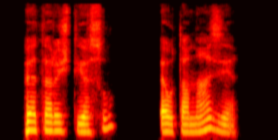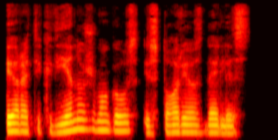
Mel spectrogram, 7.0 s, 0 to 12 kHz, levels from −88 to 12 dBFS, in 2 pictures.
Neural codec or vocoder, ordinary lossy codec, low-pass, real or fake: none; AAC, 32 kbps; 10.8 kHz; real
